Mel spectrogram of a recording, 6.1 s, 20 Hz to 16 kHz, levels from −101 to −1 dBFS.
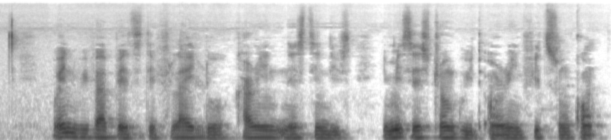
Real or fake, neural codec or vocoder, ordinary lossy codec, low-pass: real; none; AAC, 64 kbps; 14.4 kHz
